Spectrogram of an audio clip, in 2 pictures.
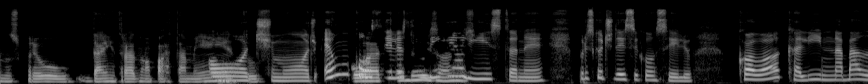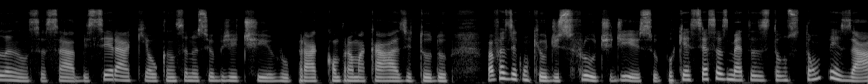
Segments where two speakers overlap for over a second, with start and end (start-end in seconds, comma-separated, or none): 3.5-4.8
